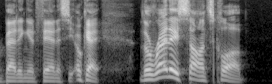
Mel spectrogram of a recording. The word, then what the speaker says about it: Renaissance Club: Okay, the Renaissance Club, and I understand that you probably think I'm saying it weird, but that's how it's pronounced.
